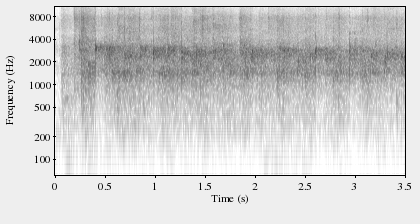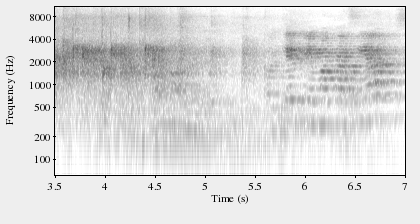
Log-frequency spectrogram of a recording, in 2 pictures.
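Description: A classroom of students applauds together, a dense burst of loud clapping that gradually thins out, with voices rising and talking as it fades.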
